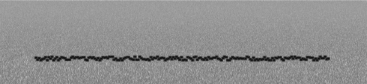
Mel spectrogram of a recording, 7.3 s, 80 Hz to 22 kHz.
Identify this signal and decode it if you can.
Multi-tone FSK (Olivia or MFSK type), about 250 Hz wide, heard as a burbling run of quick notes, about 31.25 baud.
